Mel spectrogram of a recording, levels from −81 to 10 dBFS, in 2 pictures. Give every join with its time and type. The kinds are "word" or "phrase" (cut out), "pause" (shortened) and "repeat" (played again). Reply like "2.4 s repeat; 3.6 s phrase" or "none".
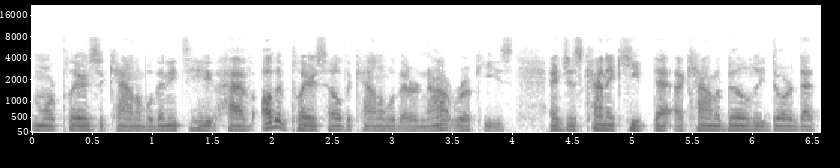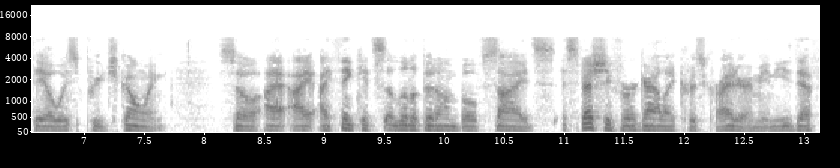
none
